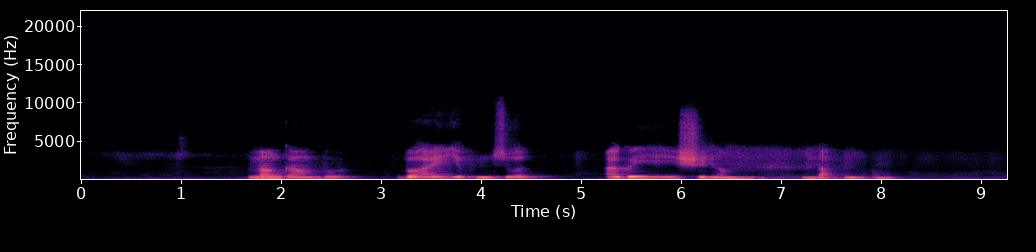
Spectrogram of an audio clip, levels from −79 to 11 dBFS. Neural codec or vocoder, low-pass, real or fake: codec, 24 kHz, 0.5 kbps, DualCodec; 10.8 kHz; fake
